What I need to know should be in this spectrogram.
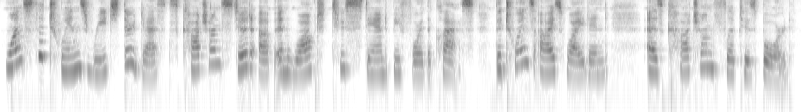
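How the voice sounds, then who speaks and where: Female podfic narrator: higher voice, lively intonation, unhurried scripted reading.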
